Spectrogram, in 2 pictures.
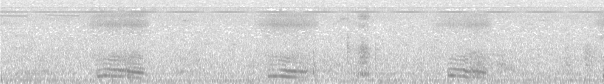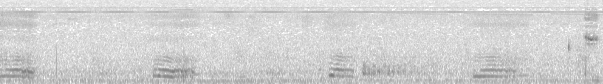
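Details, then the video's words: A female Bombay cat asleep and dreaming snores softly: breathy, rasping snores come roughly every two and a half seconds, with a low steady hum beneath them. "Cat dreaming and snoring"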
